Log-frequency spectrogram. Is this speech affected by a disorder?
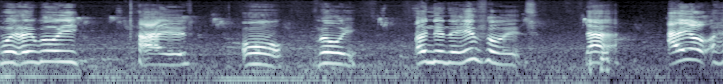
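Yes: cerebral palsy.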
